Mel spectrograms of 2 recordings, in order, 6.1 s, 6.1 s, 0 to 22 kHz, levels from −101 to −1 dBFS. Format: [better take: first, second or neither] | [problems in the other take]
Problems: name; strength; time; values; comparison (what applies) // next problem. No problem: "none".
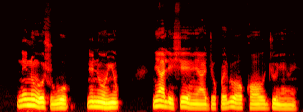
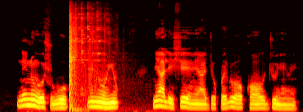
first | background sound (Shatter / Crushing); 11 dB below the speech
